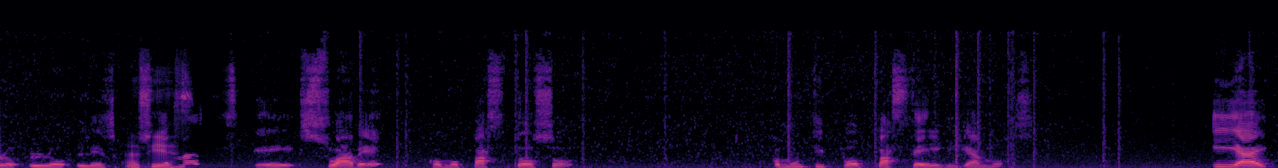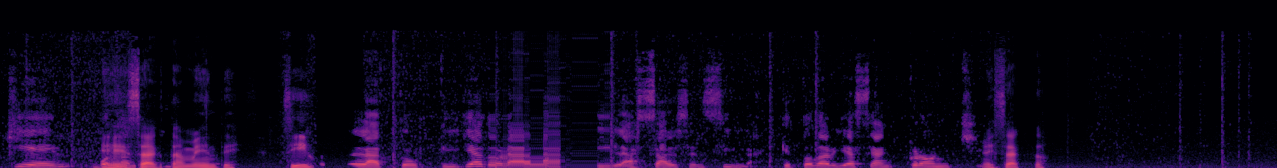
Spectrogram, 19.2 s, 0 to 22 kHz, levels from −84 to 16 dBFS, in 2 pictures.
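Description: Overdone noise removal runs through the whole clip. An over-aggressive noise reducer pulls individual frequency bands down whenever they sit near its noise estimate, leaving near-silent gaps with twinkling specks.

Speech suppressed in double talk follows at 1.18 to 1.71 s, 10.6 to 11.67 s and 11.97 to 12.27 s. The level dips by up to about 25, 35 and 20 dB, likely an echo canceller ducking the near talker along with the loudspeaker echo while the far end spoke too.

Robotic sound from repeated short buffers occupies 13.27 to 14.15 s. Most of that stretch is made of short repeated segments, which impose a rigid, metallic buzz at 66.8 Hz. This fits a buffer of about 15 ms being replayed because fresh audio likely arrived too late.

A final brief double-talk dip of about 20 dB hits 17.57 to 17.66 s.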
